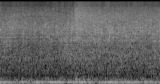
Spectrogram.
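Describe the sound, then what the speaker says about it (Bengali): Fresh fish sizzles in hot oil in a pan, a steady, close, dense hiss of frying with no talk over it. "তো আমি ভাবলাম একটু ভেজে দিই মাছটা"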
